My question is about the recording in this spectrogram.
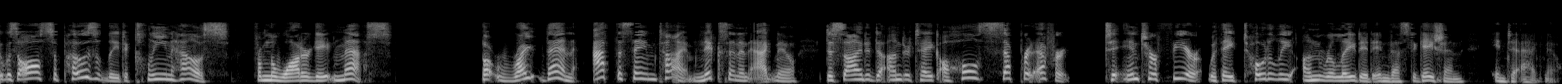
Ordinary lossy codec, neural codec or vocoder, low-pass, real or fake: MP3, 32 kbps; none; 7.2 kHz; real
